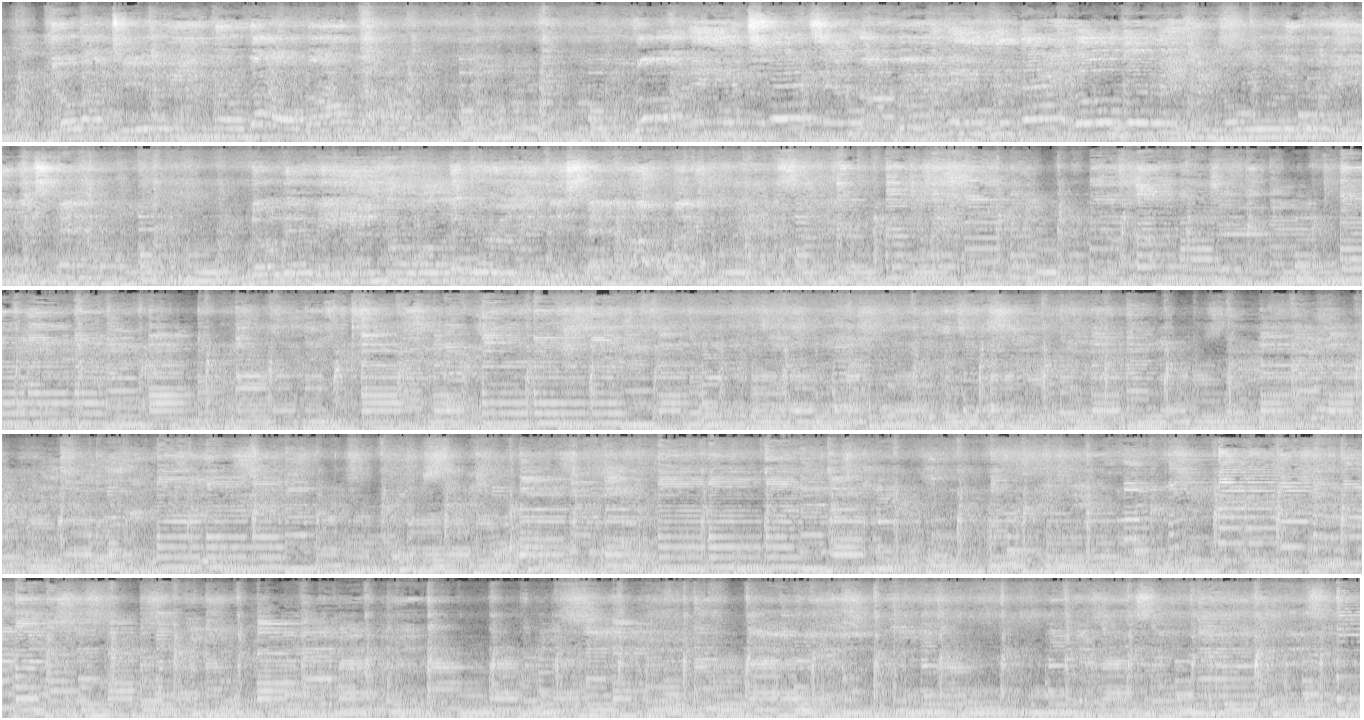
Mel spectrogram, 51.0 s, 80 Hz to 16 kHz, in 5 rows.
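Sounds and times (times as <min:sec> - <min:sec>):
acoustic guitar lead: 0:00.0 - 0:50.9
strummed rhythm guitar: 0:00.0 - 0:50.9
walking bass: 0:00.0 - 0:50.9.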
